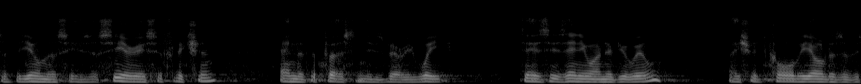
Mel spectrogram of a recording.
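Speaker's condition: Parkinson's disease; varying

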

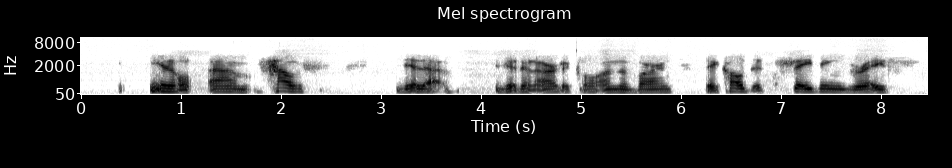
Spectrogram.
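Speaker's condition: Parkinson's; recent onset

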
